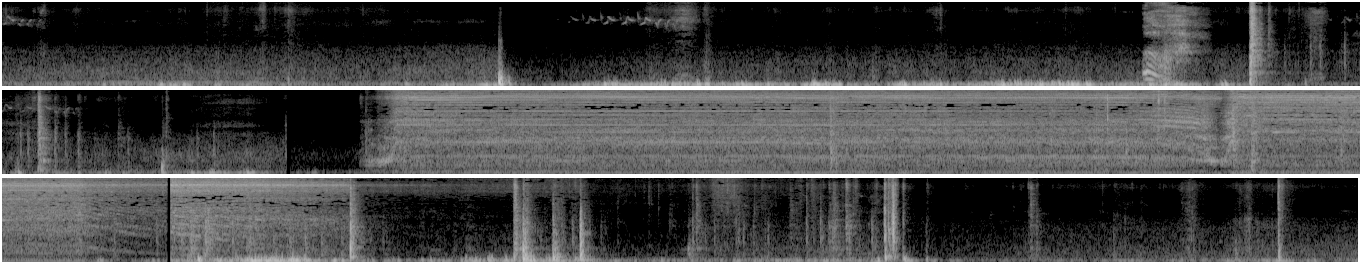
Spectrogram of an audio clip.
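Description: Electric log splitter working: the motor and hydraulic pump run steadily for about eight seconds as the ram drives a log into the wedge. Before and after that, wood knocks and thuds as logs and split pieces are handled.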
